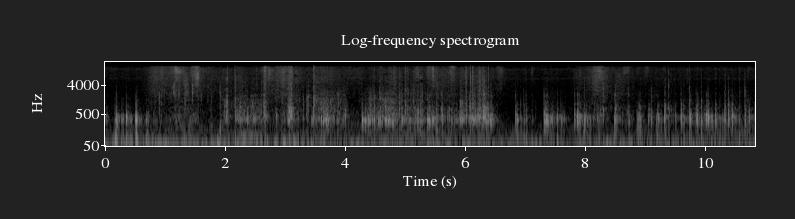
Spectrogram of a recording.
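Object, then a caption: Leather and rubber high-top sneaker. An empty, single turquoise and white high-top sneaker with a leather upper and rubber sole is held in both hands while long nails scratch and tap along the upper and the sole edge. The result is a dense run of quick, dry clicks and taps mixed with soft scratching passages, centered in a warm low-mid tone with little bright content. Each tap dies away instantly.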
